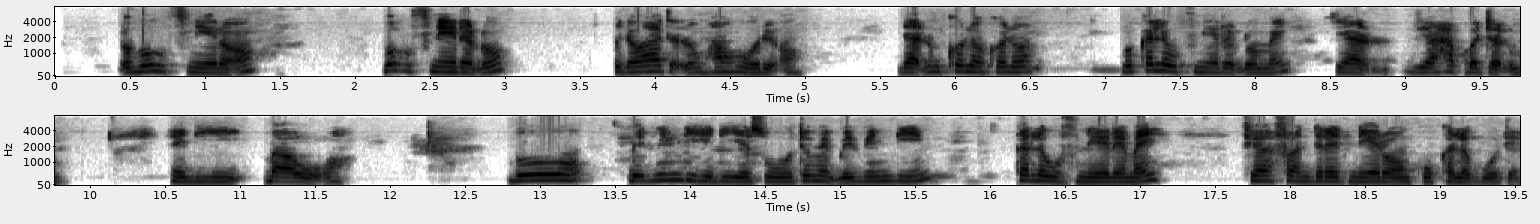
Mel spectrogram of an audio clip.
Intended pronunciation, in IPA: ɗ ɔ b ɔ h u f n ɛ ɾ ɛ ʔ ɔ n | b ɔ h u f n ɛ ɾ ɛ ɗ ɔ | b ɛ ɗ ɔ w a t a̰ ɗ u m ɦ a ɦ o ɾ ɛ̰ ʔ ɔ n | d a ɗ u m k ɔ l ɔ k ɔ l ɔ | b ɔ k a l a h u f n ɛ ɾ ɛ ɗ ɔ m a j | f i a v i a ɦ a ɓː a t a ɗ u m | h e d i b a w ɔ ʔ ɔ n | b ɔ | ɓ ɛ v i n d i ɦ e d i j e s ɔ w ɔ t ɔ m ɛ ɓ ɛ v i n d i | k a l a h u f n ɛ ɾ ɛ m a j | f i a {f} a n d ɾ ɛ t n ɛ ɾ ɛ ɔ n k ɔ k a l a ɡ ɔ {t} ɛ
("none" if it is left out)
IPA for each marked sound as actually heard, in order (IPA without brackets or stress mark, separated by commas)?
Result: f, t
